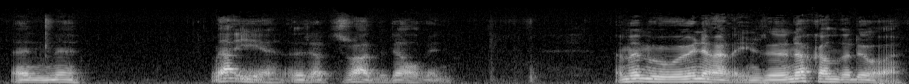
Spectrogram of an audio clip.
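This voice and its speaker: Slow, gravelly older Englishman reminiscing. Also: lowish voice, darkish tone, echoey room. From England. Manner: rambling, chatty, with frequent restarts. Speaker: interviewee, father recalling his youth. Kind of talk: anecdotal storytelling.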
